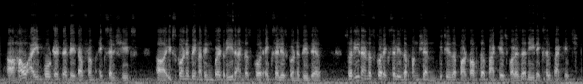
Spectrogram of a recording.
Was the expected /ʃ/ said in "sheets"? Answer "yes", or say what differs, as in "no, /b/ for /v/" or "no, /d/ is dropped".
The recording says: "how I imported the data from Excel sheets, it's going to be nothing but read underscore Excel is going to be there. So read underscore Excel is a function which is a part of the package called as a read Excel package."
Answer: yes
